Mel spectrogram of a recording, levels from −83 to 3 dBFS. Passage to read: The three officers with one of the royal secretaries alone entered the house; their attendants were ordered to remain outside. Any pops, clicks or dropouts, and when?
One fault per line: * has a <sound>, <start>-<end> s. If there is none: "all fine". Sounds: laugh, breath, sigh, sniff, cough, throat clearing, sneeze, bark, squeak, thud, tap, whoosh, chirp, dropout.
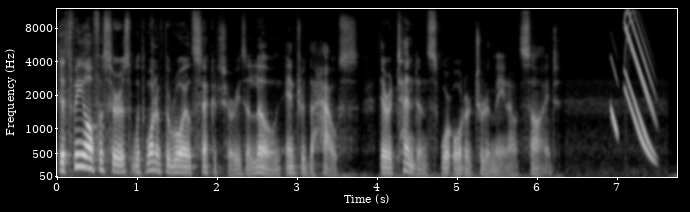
* has a chirp, 6.9-7.5 s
